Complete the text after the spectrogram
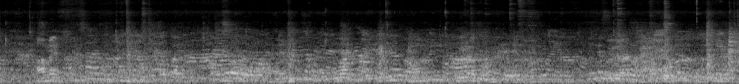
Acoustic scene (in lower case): restaurant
